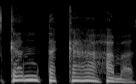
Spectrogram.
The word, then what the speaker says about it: Kan Takahama: Mais version manga par la japonaise Kan Takahama, c'est ça ? – Oui, très bien prononcé, bravo pour la prononciation.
